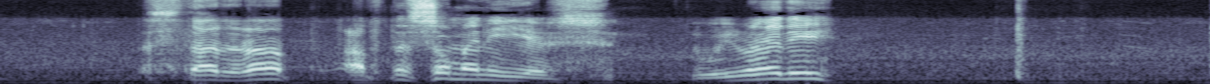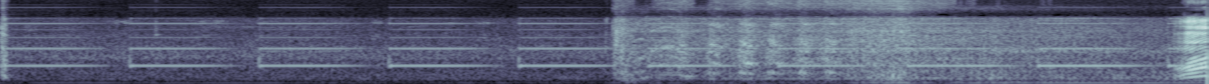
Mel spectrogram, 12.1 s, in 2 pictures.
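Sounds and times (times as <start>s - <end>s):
dashboard warning chime beeping: 6.1s - 12.0s
starter cranking engine: 9.1s - 10.9s.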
